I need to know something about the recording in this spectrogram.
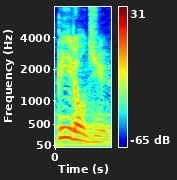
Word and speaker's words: Betelgeuse: pronounced mental Jews but most people pronounce it beetlejuice so they can remember it because if you stepped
